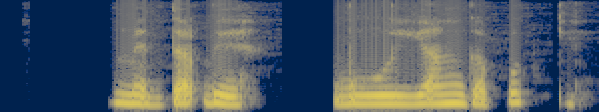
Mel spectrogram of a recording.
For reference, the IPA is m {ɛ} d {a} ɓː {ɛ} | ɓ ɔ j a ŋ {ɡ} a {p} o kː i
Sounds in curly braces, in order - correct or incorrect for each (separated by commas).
correct, correct, correct, correct, correct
